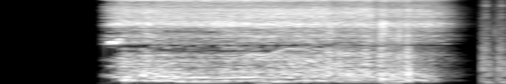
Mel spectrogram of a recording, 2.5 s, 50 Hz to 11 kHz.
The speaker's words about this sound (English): And you hear the plates being set in front of you. It's like, all right, in 3, 2, 1, sniff.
